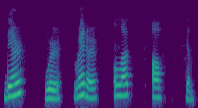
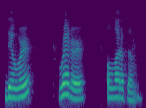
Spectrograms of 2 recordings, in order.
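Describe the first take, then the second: First: Each word is said separately and fully. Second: The words run together faster with reduced vowels. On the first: "When we are said this word one by one, it becomes like this" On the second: "native speakers say this kind of phrase or sentences, they will say like this"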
